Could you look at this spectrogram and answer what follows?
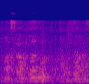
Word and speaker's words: Mazatlan: This is, everyone, Mazatlan. Mazatlan. Mazatlan is the Hispanicized pronunciation.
